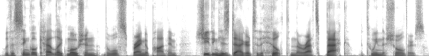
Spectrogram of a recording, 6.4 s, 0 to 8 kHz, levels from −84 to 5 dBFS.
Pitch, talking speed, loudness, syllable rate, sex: 115 Hz, 215 wpm, -24 LUFS, 5.4 syllables/s, male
